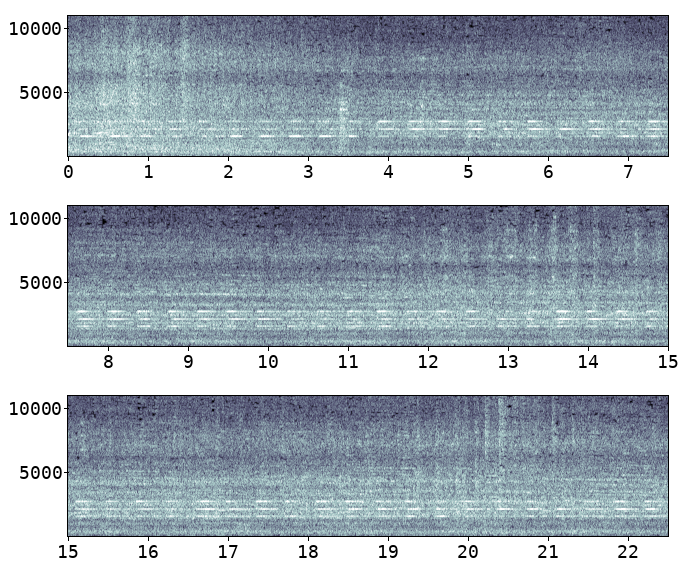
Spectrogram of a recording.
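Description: Freight wagons clatter and rumble steadily over the rails.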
